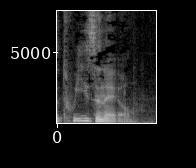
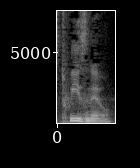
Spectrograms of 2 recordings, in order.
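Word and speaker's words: Tweason'ale: So I had to fill it out, and I saw this new Dogfish Head beer, the Tweezenail. It's, it rhymes with seasonal. It's Tweezenail. And it's for between every season.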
